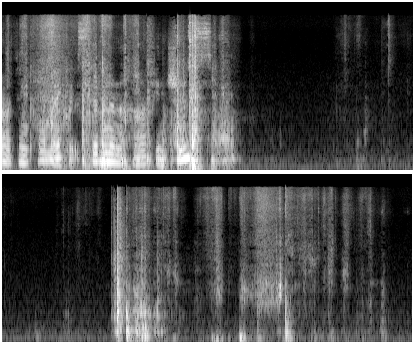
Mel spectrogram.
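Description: A metal ruler slides and taps on cardboard.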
